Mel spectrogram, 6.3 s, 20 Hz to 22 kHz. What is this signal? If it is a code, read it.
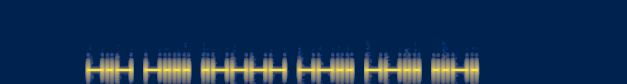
Morse code, heard as a keyed tone, about 25 wpm, 700 Hz. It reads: KB1ZZF
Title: USA Call Signs - 6 Characters - 25wpm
